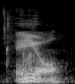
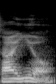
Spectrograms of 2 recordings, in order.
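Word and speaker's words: Aiel: Ale. Aaron just pronounced ale. I thought it was earlier IEL. it is. It's IEL.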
